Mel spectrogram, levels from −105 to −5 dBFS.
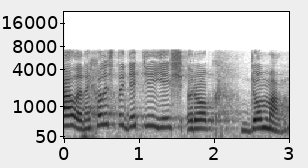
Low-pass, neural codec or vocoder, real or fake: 7.2 kHz; codec, 16 kHz, 16 kbps, FunCodec, trained on Chinese and English, 50 frames a second; fake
